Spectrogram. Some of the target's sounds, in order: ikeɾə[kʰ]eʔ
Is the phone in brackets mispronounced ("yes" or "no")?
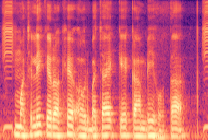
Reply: no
